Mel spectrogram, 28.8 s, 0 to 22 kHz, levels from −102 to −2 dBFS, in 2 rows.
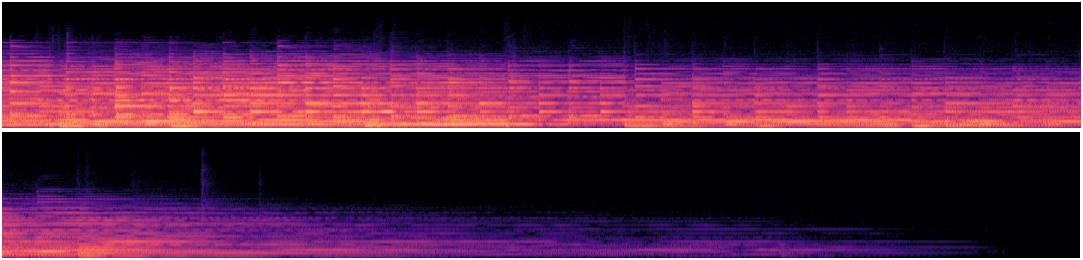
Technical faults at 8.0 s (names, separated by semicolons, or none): none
